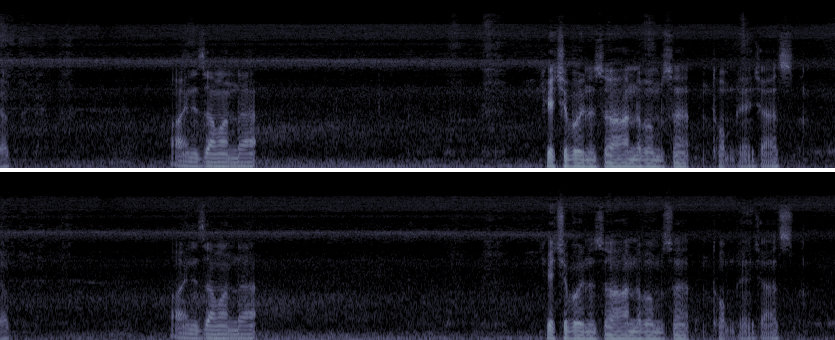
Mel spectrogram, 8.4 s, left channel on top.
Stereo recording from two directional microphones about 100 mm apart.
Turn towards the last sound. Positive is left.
turn(degrees=0)  # may be behind; listen again after turning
